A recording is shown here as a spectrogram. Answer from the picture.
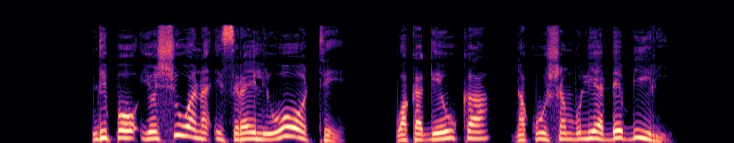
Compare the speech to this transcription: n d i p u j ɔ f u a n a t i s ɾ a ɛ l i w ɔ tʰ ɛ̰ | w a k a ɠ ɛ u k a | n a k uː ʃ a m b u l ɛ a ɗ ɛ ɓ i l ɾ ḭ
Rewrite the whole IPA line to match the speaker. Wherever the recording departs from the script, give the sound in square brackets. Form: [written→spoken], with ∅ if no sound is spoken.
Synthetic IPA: n d i p [u→ɔ] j ɔ [f→ʃ] u a n a [t→ʔ] i s ɾ a ɛ l i w ɔ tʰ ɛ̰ | w a k a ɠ ɛ u k a | n a k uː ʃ a m b u l [ɛ→i] a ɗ ɛ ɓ i [l→∅] ɾ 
